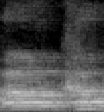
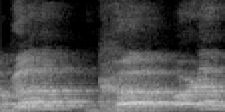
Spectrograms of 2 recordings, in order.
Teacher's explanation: आप क ख बोलेंगे तो गूंज कम होगा, और ग घ और ड़ बोलेंगे तो आपकी गूंज दूर तक जाएगी।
